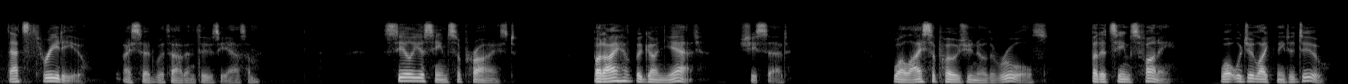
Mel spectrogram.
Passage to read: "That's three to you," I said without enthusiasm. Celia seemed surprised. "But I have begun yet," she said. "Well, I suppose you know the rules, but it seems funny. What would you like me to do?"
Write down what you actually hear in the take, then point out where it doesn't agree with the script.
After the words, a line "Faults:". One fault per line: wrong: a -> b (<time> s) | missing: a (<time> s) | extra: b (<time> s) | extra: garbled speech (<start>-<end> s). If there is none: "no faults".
"That's three to you," I said without enthusiasm. Celia seemed surprised. "But I have begun yet," she said. "Well, I suppose you know the rules, but it seems funny. What would you like me to do?"
Faults:
no faults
